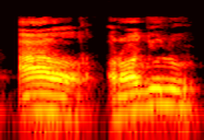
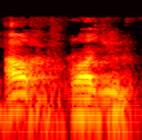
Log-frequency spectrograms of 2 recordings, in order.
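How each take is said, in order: First: The lam is pronounced clearly as 'al'. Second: The lam merges into the r as 'ar'. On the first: The speaker calls it wrong. "bukan al-rajulu" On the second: The speaker calls it right. "tetapi ar-rajulu"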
